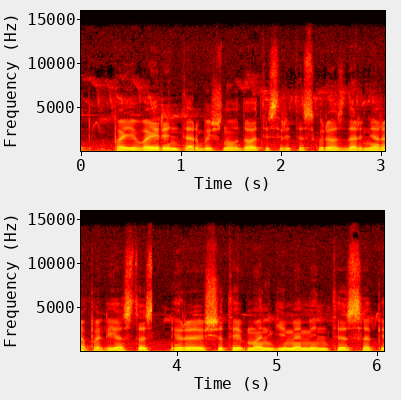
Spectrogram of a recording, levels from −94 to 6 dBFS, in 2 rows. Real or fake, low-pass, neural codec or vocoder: real; 14.4 kHz; none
